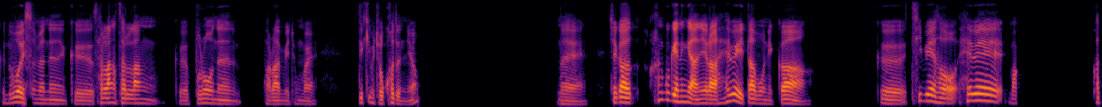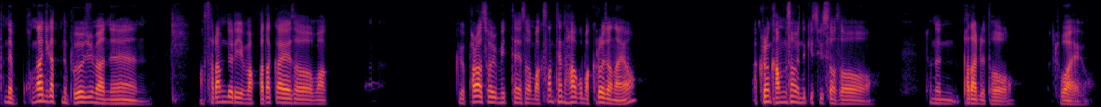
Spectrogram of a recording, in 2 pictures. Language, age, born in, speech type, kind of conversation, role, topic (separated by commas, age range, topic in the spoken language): Korean, 30-34, South Korea, conversation, unstructured, none, 바다와 산 중 어디에서 더 휴식을 취하고 싶으신가요?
